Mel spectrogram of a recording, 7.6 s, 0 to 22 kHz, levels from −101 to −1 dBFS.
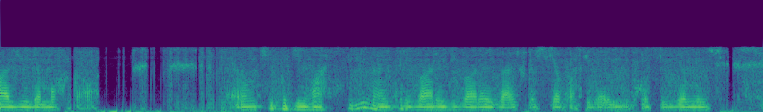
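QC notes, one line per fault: Throughout, low bit depth without dither: quiet passages turn gritty and the softest moments sputter between steps. The grain is only about ten dB below the speech and moves with it, rather than hissing steadily like dither. This likely comes from truncation to something like 5 bits.
Throughout, GSM full-rate codec: speech carries a buzzy, gravelly roughness and nothing above 3.8 kHz, which fits a 13 kbps GSM stream. Pulse-driven vocal-tract modelling causes the buzz. Unlike quantisation grit, it comes with the hard band limit.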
